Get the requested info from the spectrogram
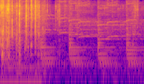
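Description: Foil Pokémon booster-pack wrapper crinkling and tearing as the pack is opened and the cards pulled out, stopping under a second in. Background music with a beat about twice a second plays throughout.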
